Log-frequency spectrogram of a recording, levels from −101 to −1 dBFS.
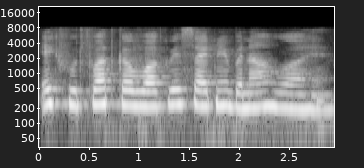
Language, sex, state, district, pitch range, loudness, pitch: Hindi, female, Arunachal Pradesh, Lower Dibang Valley, 205-235 Hz, -16 LUFS, 225 Hz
